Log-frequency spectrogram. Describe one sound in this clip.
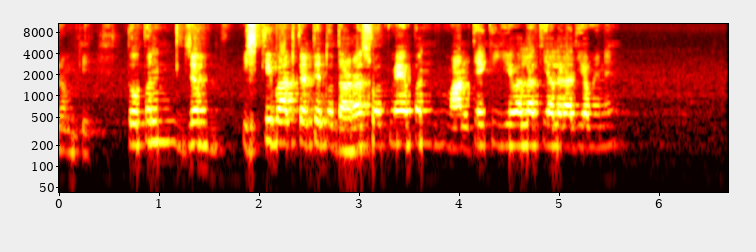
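A man speaks clearly and steadily, close by.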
